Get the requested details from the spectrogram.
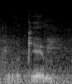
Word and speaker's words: Elohim: Elohim.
